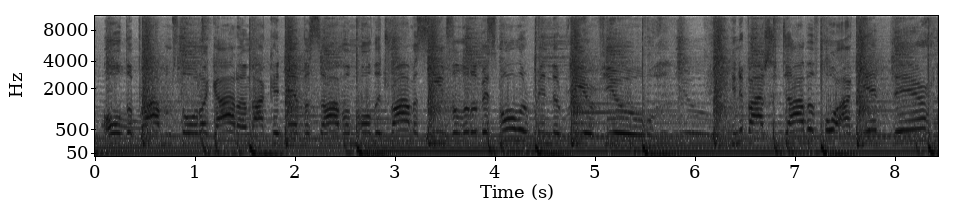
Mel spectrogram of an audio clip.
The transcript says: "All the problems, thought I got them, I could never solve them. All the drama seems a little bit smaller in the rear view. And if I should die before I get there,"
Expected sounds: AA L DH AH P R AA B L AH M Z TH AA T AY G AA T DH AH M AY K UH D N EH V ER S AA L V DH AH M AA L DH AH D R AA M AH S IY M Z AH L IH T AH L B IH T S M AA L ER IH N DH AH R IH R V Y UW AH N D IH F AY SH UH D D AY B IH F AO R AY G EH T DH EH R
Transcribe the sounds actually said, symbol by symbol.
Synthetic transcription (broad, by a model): AA L DH AH P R AA B L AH M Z TH AA T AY G AA T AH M AY K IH D N EH V ER S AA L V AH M AA L DH AH D R AA M AH S IY M Z AH L IH T L B IH T S M AA L ER IH N DH AH R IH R V Y UW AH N IH F AY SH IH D D AY B IH F AO R AY G EH T DH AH R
